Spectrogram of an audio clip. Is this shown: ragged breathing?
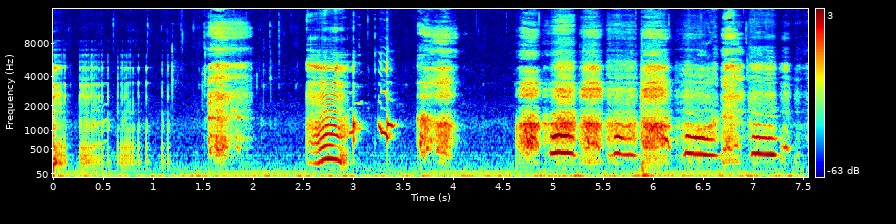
yes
